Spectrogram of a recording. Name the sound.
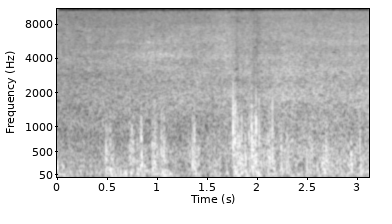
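rough sea waves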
